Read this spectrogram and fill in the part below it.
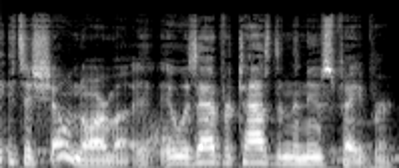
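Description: Wry, animated young boyfriend, acted by a man. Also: on the high side, a little fast. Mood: amused, teasing. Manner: wry, incredulous. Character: teasing, unflappable young boyfriend on the telephone.

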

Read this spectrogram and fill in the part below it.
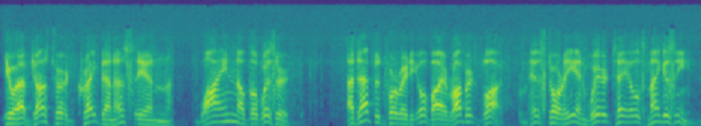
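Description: A man announcing in scripted 1940s radio style. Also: on the high side. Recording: muffled, faintly noisy 1940s radio recording.

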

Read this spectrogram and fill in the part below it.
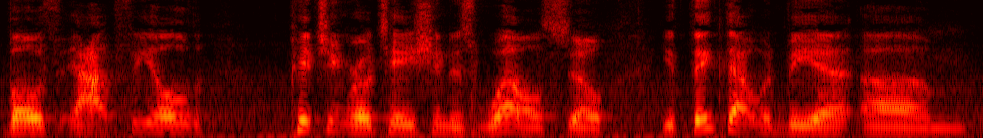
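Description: A man hosts a casual sports talk radio show in a middle-pitched voice. He talks conversationally, letting his sentences run on as he works through a point. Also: a little slow, a little hiss or hum. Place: outdoor patio at a ballpark complex.

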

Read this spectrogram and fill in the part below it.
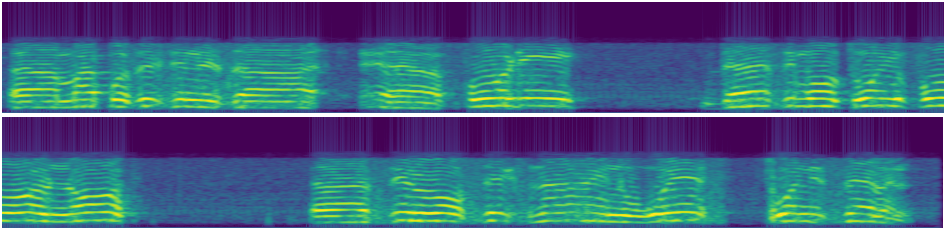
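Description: An agitated man captaining a fishing boat calls for help over marine radio. His voice is high and halting, and he repeats himself. The narrow radio sound has a busy clutter of voices behind it. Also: fairly even intonation, crowd noise. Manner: halting, repetitive. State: agitated, distressed. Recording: phone-like radio transmission, busy background voices.

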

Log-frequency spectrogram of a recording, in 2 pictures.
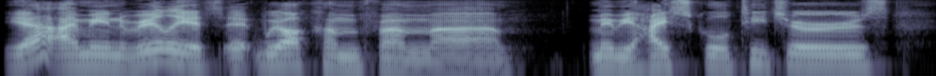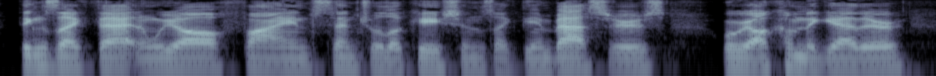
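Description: A man's voice: medium pitch, normal speed, pushed and bright, clean tone, dry recording. Man, twenties, singer guest, mid-range voice, casual interview answers, dry studio. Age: 20s.

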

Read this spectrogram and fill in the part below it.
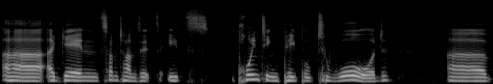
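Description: Older Australian woman, low voice. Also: steady tone, slow pace, darkish tone, no room sound. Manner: chatty and candid, many fillers and restarts, laughs often. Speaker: comedy room programmer, guest. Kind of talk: live podcast conversation.

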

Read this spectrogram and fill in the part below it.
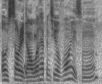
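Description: A man's voice: a little high, brisk, a little hiss or hum, pitched above the performer's own voice, lightly acted. A man playing a sassy, overfamiliar prank caller who keeps calling the listener "girl" and "doll". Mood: sassy teasing. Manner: teasing, calls her "girl" and "doll". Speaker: radio host doing a prank call.

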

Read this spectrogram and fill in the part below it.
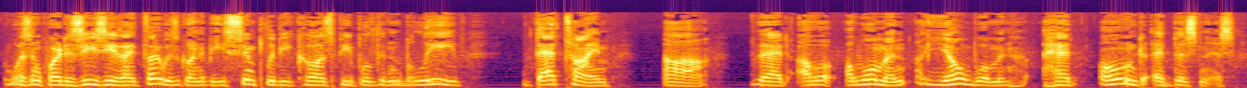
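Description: An older woman with a Colombian accent, speaking as a guest. Her voice is gravelly and a little husky, and she wanders through her story with plenty of fillers. The recording is close and dry. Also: lowish voice, moderate pace, dark tone, no echo. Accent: Colombian Spanish. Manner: rambling, many fillers and restarts. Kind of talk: casual interview.

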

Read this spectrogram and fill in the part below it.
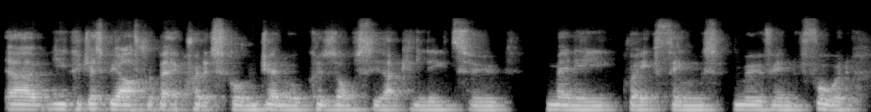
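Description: A male podcast host with a mid-pitched voice speaks casually, steering an interview in a conversational way. The recording is noticeably echoey, with the room audible around his words. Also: monotone, brisk, mellow. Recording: echoey, roomy sound.

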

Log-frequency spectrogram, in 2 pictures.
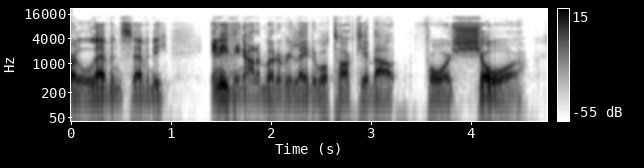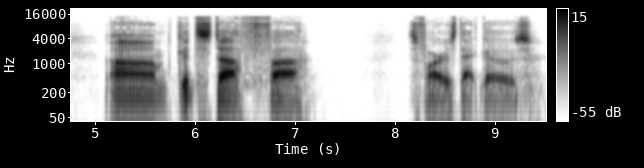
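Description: A man with a deep voice hosting a call-in car radio show, talking in a friendly, chatty way with lots of fillers. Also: creaky, clean tone, dry recording, clean studio sound. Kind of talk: casual talk radio hosting. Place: radio studio. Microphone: studio microphone.

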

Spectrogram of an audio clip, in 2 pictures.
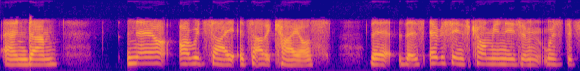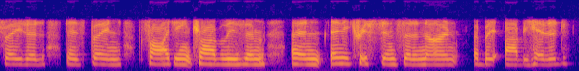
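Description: An older Australian woman recounting her memories as an interview guest, speaking earnestly and haltingly, with repeated words. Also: mid-range voice, flat delivery, no room sound. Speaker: interview guest, former missionary. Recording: thin phone-like line.

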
